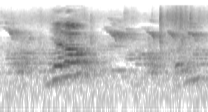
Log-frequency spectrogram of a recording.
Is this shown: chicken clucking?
yes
